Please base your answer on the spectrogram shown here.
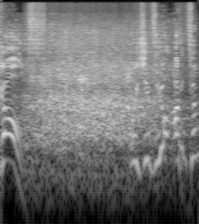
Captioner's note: audience laughing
